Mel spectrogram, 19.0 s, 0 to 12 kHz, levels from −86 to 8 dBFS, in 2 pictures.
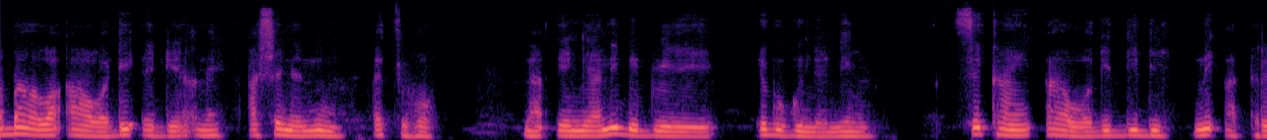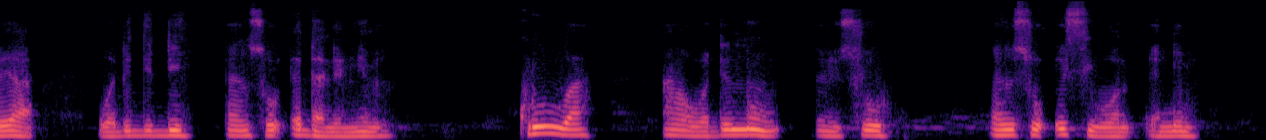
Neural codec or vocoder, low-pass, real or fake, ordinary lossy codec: codec, 44.1 kHz, 3.4 kbps, Pupu-Codec; 10.8 kHz; fake; Opus, 16 kbps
